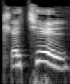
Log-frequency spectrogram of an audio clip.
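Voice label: "klechel" nominative, Archi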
